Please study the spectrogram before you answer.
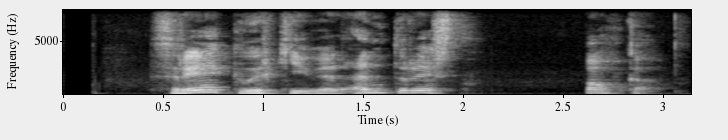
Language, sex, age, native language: Icelandic, male, 40-49, Icelandic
